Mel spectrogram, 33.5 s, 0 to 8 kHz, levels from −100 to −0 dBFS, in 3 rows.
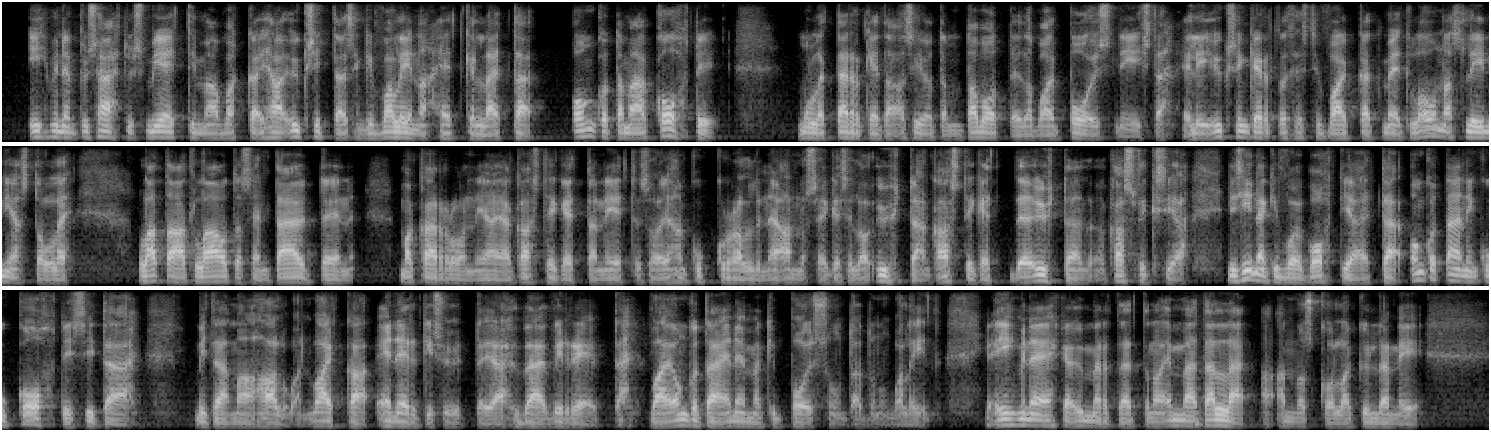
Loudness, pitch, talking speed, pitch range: -28 LUFS, 110 Hz, 145 wpm, 100-120 Hz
